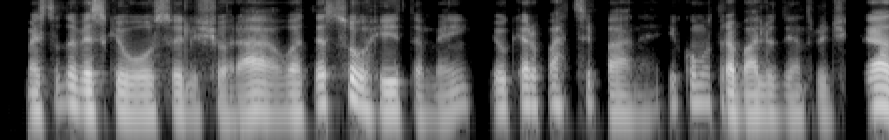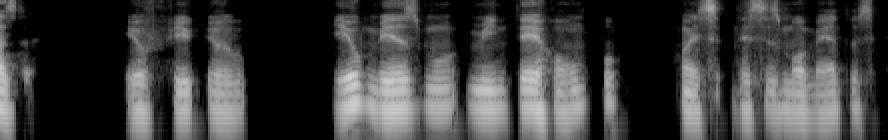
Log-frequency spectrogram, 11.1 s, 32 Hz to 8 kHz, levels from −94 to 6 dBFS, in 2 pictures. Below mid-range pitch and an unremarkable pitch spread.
Yes: low, 105 Hz; average, 3.1 semitones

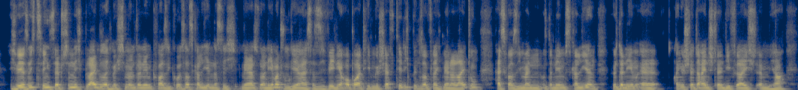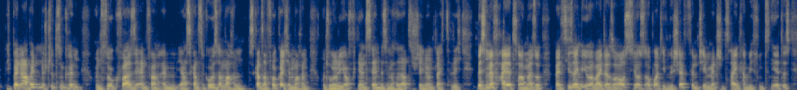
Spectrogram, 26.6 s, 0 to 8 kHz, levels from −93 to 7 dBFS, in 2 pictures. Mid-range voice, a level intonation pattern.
No: low, 120 Hz; narrow, 1.5 semitones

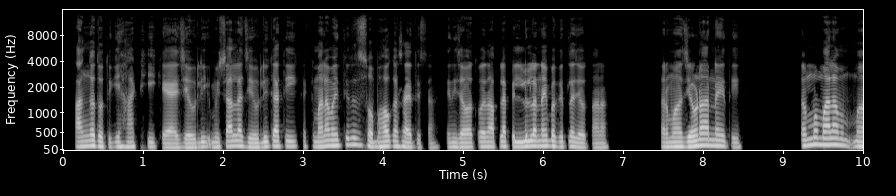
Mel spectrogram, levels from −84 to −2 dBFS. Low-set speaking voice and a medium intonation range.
Yes: low, 125 Hz; average, 3.2 semitones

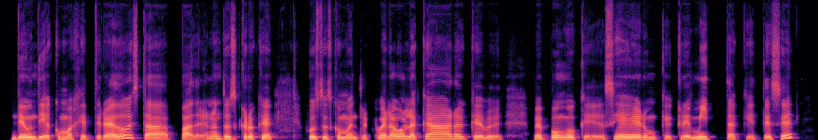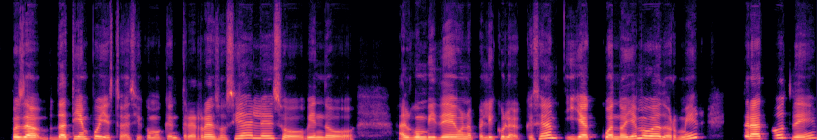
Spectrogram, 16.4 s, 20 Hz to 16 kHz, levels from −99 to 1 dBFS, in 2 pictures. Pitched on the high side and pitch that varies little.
No: high, 200 Hz; average, 3.4 semitones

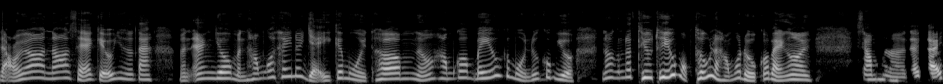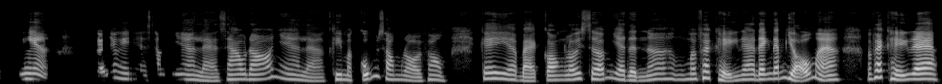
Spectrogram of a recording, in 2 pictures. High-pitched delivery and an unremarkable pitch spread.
Yes: high, 240 Hz; average, 4.5 semitones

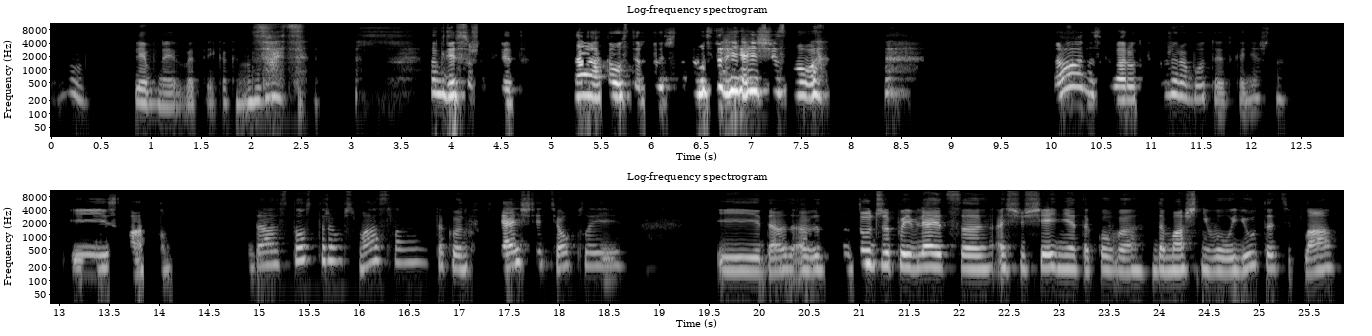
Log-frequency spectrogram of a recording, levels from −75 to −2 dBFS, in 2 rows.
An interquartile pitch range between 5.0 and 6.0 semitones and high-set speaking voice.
Yes: wide, 5.5 semitones; high, 205 Hz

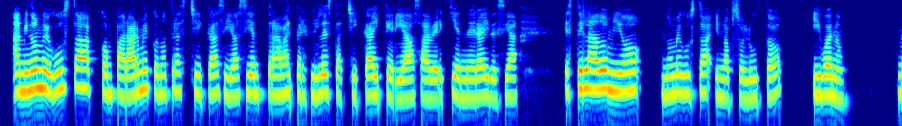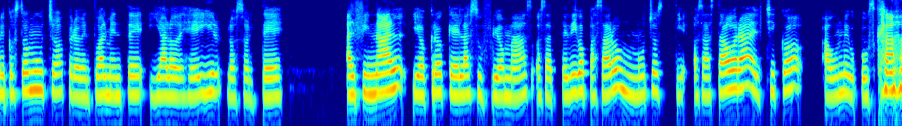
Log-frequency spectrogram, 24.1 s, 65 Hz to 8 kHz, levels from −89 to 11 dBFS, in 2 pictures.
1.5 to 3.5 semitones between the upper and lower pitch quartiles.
Yes: average, 2.9 semitones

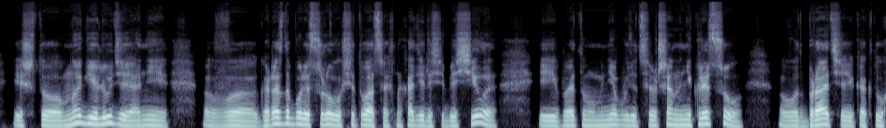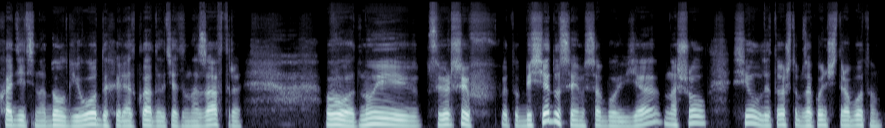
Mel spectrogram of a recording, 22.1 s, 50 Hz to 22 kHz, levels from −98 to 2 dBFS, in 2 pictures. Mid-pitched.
No: low, 120 Hz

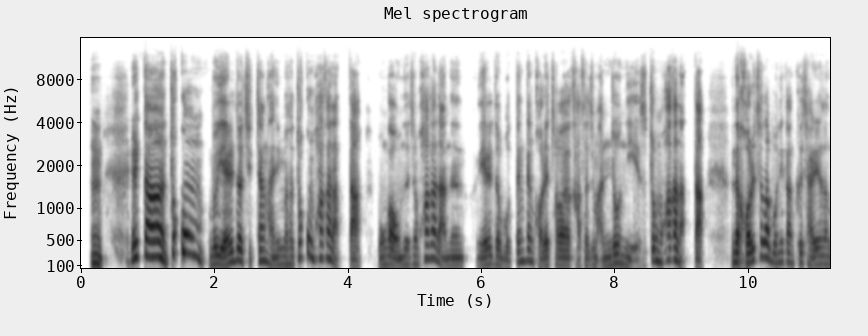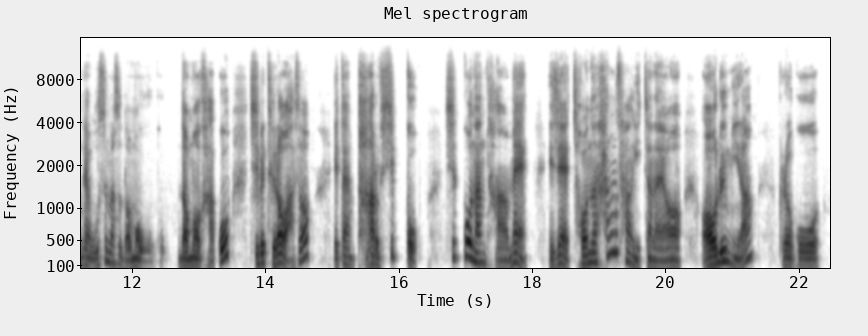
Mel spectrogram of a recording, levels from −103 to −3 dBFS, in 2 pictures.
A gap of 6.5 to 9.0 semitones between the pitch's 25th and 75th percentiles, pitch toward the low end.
Yes: wide, 8.5 semitones; low, 130 Hz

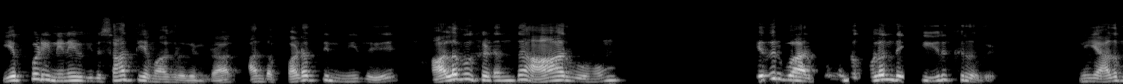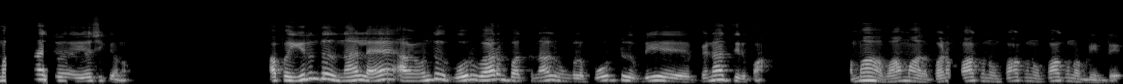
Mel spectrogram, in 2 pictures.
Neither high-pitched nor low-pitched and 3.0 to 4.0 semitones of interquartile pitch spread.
No: medium, 180 Hz; average, 5.1 semitones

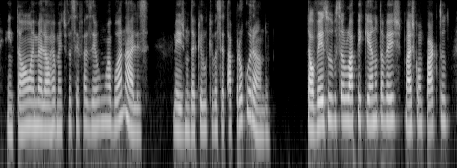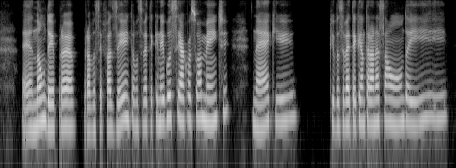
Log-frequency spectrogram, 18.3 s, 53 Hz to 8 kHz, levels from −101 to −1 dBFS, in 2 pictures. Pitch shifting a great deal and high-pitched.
No: average, 2.9 semitones; high, 195 Hz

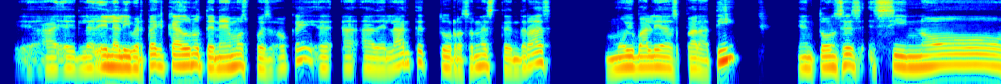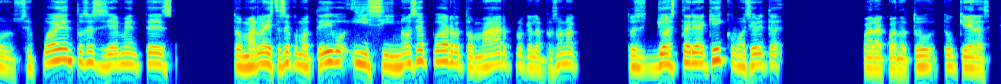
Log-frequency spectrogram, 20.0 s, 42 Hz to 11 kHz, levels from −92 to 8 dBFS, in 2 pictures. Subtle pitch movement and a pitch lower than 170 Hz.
No: average, 3.9 semitones; medium, 140 Hz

